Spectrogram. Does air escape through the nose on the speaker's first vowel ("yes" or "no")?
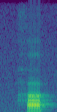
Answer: no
